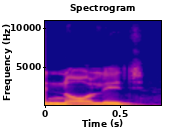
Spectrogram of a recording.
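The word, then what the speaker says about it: knowledge: इसे हम इसे हम पढ़ेंगे नॉलेज।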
